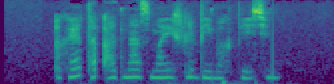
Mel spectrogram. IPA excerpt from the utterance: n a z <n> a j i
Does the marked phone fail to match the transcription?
yes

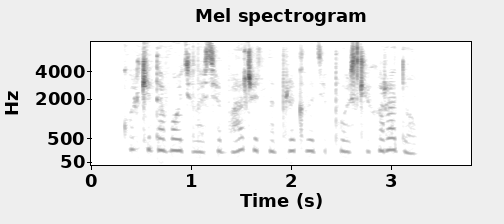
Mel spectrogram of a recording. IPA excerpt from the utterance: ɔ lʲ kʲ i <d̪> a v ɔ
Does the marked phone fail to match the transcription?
no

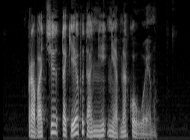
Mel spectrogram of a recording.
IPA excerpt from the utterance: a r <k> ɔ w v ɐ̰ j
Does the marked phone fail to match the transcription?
no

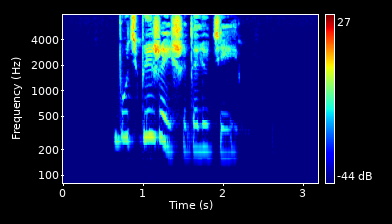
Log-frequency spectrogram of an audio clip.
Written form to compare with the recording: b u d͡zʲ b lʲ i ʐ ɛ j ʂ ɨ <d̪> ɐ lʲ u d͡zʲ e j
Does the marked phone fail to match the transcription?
no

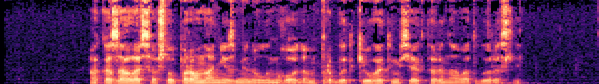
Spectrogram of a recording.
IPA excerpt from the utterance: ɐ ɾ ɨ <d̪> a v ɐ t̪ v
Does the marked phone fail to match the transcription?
yes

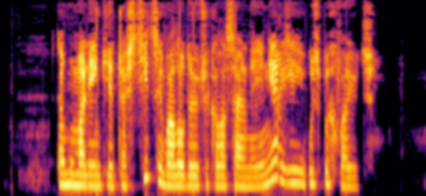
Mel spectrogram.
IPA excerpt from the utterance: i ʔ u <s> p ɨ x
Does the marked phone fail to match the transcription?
no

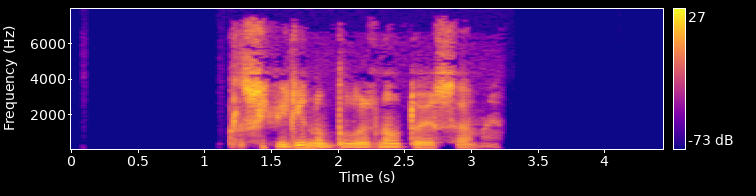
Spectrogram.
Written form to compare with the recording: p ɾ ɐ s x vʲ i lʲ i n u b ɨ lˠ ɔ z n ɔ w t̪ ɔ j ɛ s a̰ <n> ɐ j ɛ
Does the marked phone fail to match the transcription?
yes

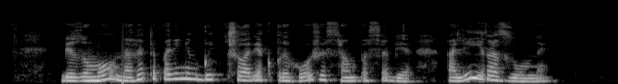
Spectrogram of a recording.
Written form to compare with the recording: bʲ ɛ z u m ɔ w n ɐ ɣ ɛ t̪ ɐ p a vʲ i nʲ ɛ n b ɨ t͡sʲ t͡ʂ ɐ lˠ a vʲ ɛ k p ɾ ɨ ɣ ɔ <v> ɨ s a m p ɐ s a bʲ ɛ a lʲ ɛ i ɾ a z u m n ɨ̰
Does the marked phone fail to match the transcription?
yes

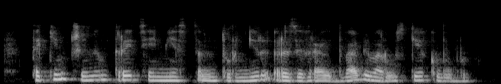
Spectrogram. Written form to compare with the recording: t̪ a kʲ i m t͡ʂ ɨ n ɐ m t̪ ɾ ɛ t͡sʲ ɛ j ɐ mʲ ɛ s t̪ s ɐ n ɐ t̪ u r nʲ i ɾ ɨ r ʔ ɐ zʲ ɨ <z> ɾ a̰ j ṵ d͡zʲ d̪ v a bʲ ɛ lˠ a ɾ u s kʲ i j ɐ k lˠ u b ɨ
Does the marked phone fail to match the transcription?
yes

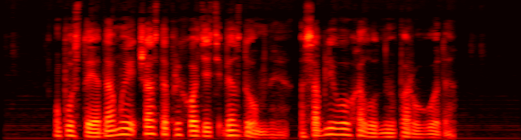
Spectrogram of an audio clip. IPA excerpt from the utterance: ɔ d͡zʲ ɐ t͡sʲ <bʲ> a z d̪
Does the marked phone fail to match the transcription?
no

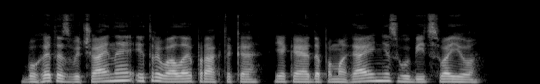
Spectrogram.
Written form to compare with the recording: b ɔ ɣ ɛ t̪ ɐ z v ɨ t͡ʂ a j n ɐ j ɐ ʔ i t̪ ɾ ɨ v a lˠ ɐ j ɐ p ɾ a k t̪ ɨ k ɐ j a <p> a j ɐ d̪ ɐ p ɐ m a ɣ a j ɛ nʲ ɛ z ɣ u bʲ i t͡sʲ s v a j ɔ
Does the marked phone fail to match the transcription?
yes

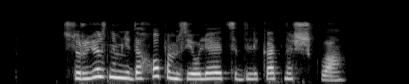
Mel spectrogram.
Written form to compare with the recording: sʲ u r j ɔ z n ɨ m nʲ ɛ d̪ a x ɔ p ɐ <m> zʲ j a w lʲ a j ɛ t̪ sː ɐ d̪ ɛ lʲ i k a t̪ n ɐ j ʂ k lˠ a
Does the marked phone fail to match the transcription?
no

